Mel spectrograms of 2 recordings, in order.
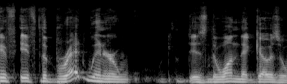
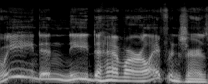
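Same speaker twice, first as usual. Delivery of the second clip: put-on bad, high, creaky, crackly old-lady voice; 8 semitones higher than usual. Recalling an older lady in a radio commercial, doing a terrible old lady impression. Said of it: "I'm going to do my old lady impression".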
